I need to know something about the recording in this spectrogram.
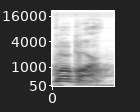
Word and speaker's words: Wahlberg: Louisiana, I believe, 50 Cent and Mark Wahlberg.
